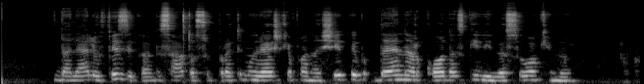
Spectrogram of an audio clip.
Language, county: Lithuanian, Šiauliai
